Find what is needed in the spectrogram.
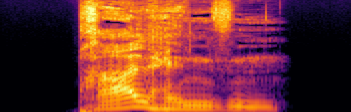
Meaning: dative plural of Prahlhans
- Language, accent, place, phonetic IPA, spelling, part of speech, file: German, Germany, Berlin, [ˈpʁaːlˌhɛnzn̩], Prahlhänsen, noun, De-Prahlhänsen.ogg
